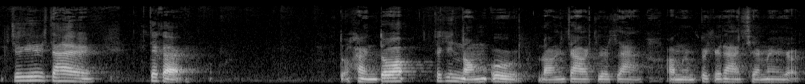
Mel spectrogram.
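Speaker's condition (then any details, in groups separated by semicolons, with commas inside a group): Hearing impairment; Skype video calls hard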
